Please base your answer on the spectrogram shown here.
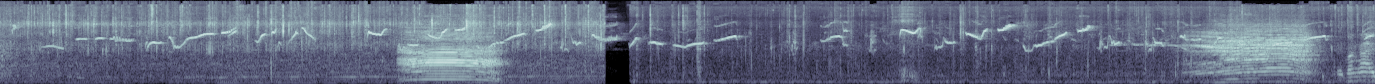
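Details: A fat cow in a tame herd being herded in the afternoon, calling the female: two long, loud, harmonic moos around one second each, separated by a quieter stretch, with many small birds chirping and twittering throughout.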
